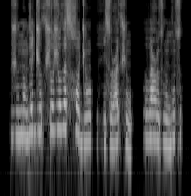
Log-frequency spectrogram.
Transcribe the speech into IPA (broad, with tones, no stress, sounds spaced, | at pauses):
ʒ u˦ n ɔ̃˦ ɡ ɛ˦ d͡ʒ o˦ θ ʃ ɔ˦ ʒ ɔ˦ ð a˦ s χ ɔ˦˨ d͡ʒ ɔ̃˦ | h i˨ s u˨ ʕ ɪ˦ θ ʃ ũ˨ | β ɐ˦ ʕ ũ˨ s ð ũ˨ ɡ ũ˦ s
